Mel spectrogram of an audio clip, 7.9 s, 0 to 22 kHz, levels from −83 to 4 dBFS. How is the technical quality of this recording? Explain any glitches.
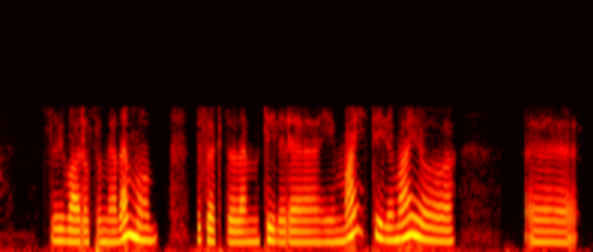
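The technical quality is poor. The speech is coded by a low-bitrate phone codec throughout, and one short glitch breaks through near the start.

The GSM full-rate codec runs for the whole clip. It models the vocal tract and excites it with sparse, regularly spaced pulses. Nothing above 4 kHz survives. The damage is plainly audible as a buzzy, gravelly roughness. That character fits the 13 kbps full-rate standard.

GSM bit errors strike from 1.88 to 1.91 s. Corrupted bits reached the decoder and scrambled the filter, pitch or gain values for about one frame. The spectrum bends or the level jumps briefly. It is heard as a sharp squawk or pop.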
